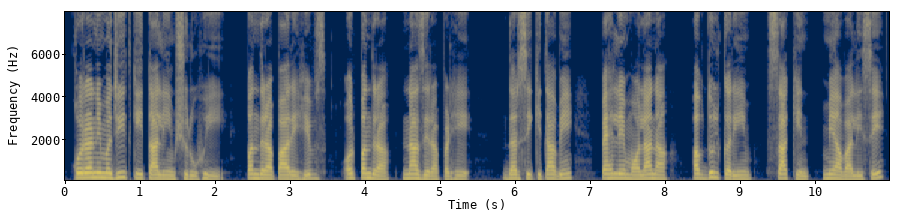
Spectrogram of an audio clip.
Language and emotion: Urdu, neutral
